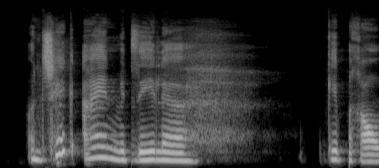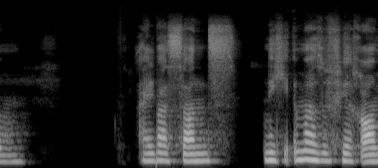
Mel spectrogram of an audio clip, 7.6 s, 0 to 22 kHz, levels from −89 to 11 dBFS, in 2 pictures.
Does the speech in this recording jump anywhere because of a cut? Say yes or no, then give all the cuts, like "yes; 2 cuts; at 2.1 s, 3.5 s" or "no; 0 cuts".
yes; 3 cuts; at 1.3 s, 3.5 s, 5.3 s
